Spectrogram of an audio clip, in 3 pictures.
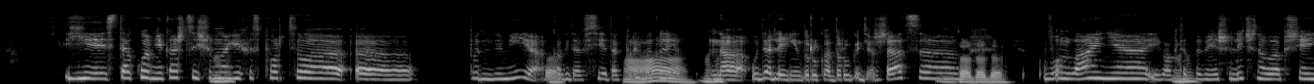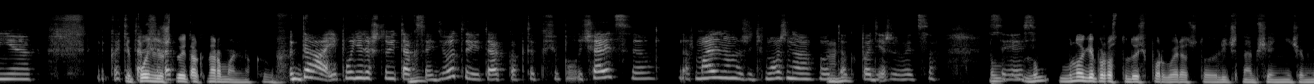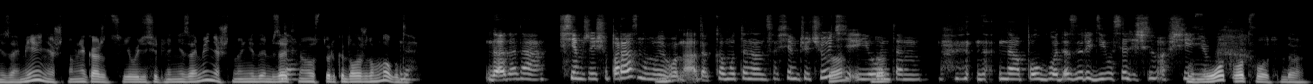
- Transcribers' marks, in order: tapping; drawn out: "А"; other background noise; chuckle; put-on voice: "не заменишь"; chuckle
- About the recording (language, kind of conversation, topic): Russian, unstructured, Как ты обычно договариваешься с другими о совместных занятиях?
